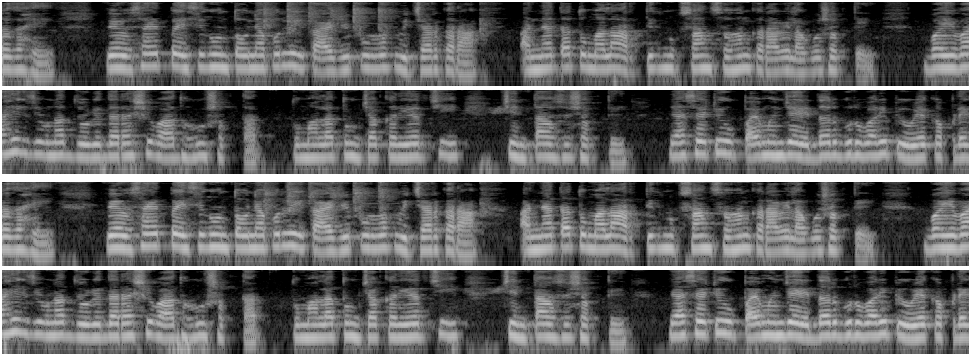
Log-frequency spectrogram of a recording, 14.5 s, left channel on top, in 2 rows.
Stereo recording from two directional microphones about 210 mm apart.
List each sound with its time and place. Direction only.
0.0 s a man's voice: 20° right (ahead or behind)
